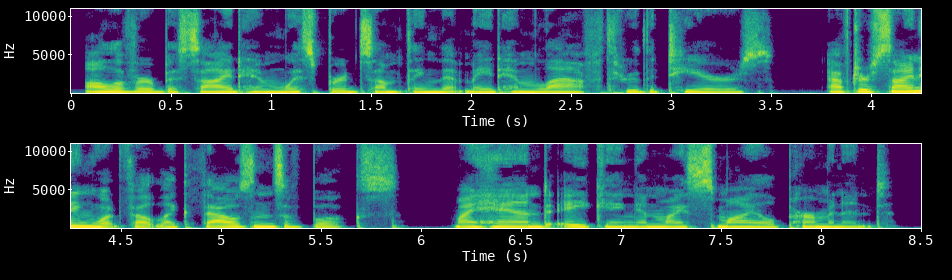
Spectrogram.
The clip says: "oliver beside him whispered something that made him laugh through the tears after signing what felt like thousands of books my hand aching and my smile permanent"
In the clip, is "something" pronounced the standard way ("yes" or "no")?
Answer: yes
